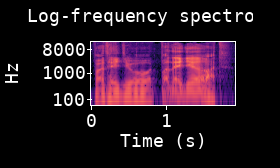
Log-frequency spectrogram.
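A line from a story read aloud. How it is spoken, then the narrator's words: Warlock laughing. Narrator (Russian): засмеялся чернокнижник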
